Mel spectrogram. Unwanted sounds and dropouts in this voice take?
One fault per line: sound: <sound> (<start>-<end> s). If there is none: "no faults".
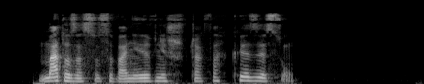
no faults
